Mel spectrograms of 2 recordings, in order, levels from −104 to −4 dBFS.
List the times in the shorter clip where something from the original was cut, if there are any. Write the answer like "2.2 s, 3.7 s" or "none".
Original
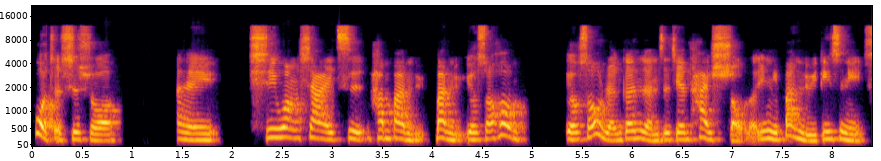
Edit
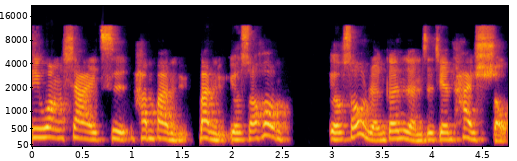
none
